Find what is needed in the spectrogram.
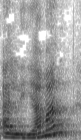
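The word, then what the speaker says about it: اليمن: al at the beginning like aliyaman yaman is yemen aliyaman somebody who comes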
